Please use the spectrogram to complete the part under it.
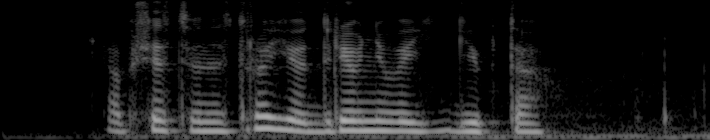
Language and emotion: Russian, neutral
